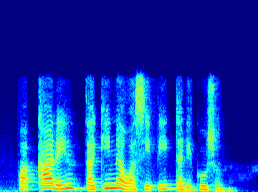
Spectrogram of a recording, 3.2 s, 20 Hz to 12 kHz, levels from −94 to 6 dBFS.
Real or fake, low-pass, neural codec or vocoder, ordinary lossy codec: fake; 7.2 kHz; codec, 16 kHz, 0.5 kbps, X-Codec, HuBERT features, trained on LibriSpeech; Opus, 64 kbps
